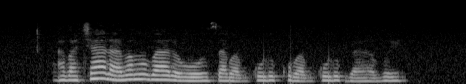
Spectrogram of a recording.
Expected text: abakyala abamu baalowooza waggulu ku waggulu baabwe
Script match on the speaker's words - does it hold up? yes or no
yes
